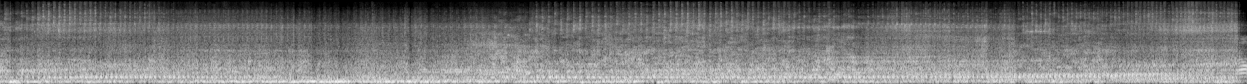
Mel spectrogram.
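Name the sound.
vehicle engine idling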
